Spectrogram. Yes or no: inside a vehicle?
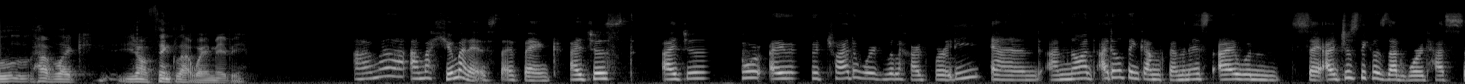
no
